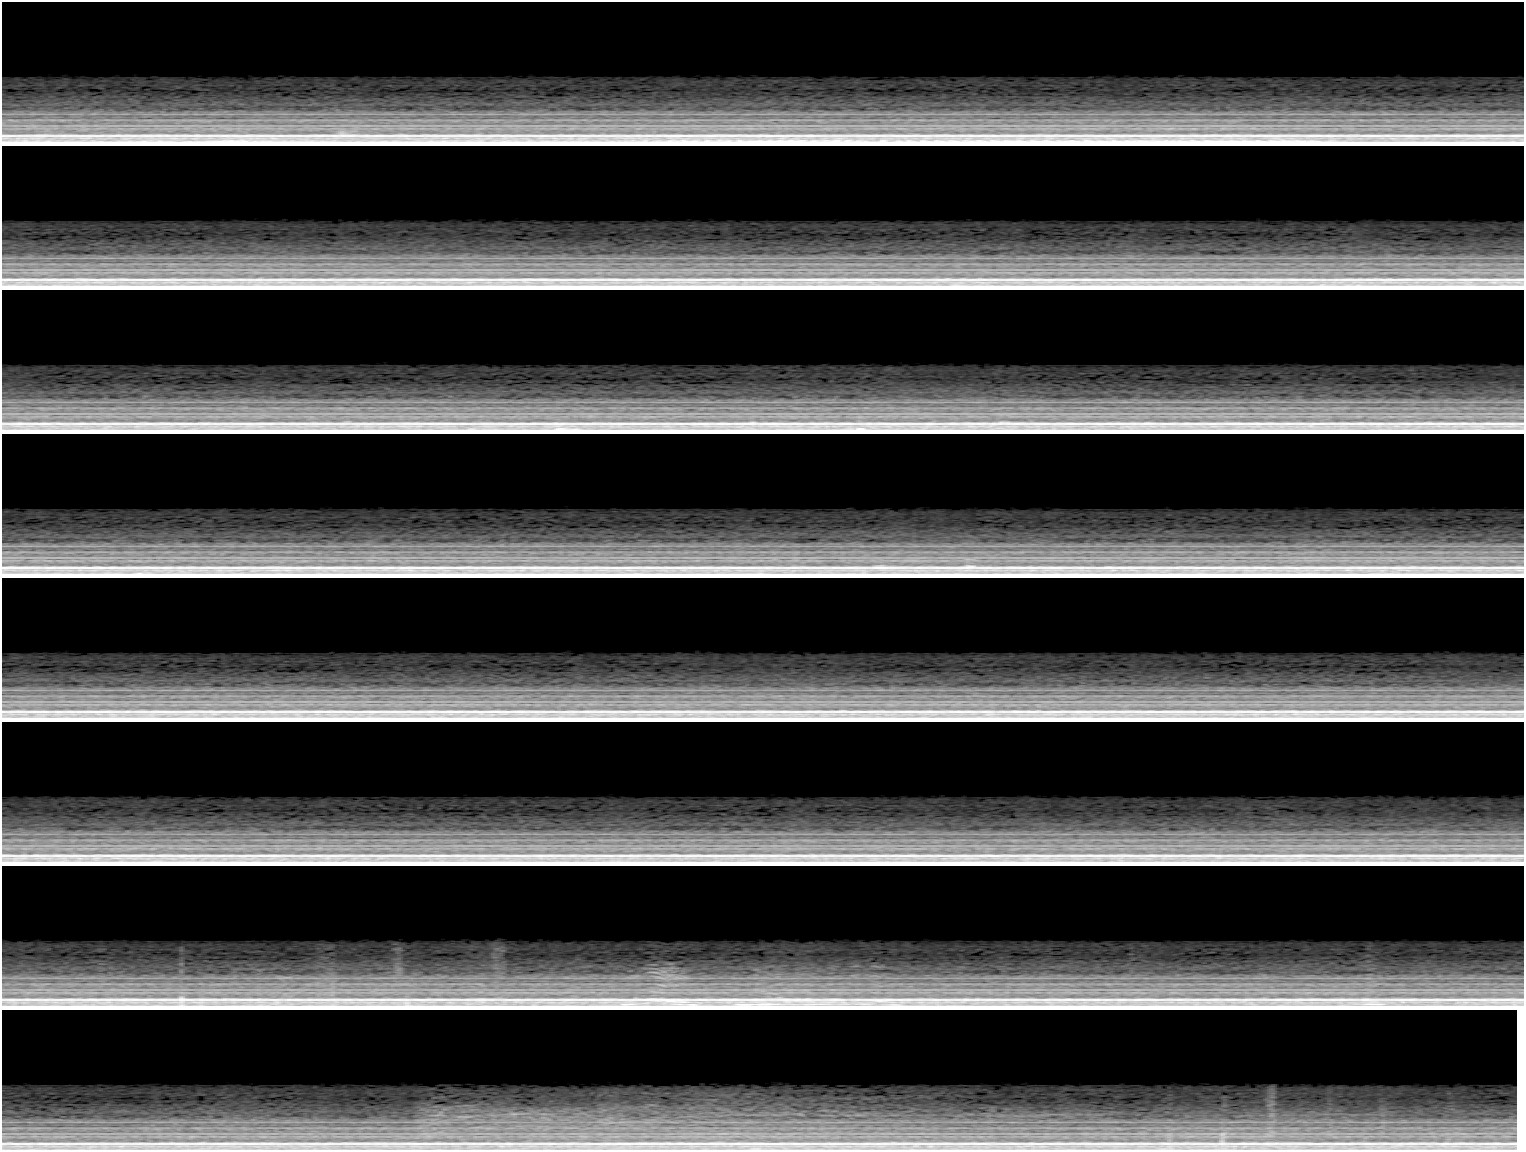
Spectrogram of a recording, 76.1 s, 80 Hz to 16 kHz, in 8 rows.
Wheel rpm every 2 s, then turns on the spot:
0, 0, 0, 0, 0, 0, 0, 0, 0, 0, 0, 0, 0, 0, 0, 0, 0, 0, 0, 0, 0, 0, 0, 0, 0, 0, 0, 0, 0, 0, 0, 0, 0, 0, 0, 0, 0, 0.
none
